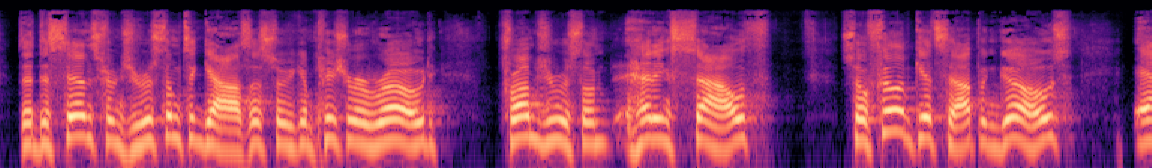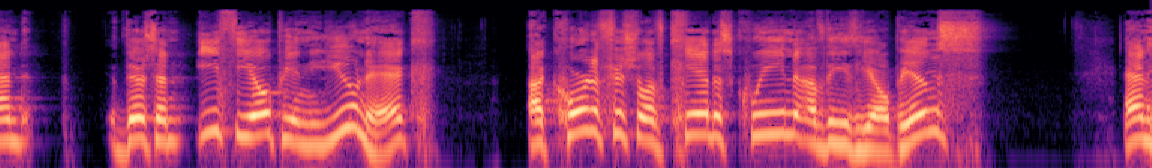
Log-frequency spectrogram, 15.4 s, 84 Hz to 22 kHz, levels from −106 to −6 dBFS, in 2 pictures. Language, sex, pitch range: English, male, 195-250 Hz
